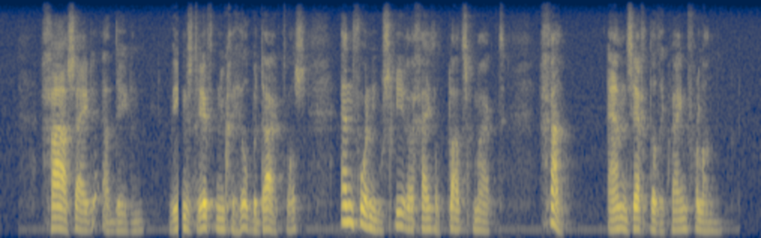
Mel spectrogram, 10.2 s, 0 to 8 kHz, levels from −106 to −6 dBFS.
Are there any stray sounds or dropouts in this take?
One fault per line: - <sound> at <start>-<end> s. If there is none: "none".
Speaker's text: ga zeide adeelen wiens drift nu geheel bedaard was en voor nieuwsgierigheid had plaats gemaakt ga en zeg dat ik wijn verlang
- dropout at 2.4-2.4 s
